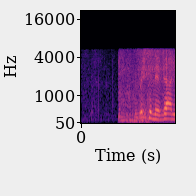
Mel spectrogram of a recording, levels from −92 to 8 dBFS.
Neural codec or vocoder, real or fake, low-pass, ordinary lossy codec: codec, 24 kHz, 0.9 kbps, WavTokenizer, medium speech release version 2; fake; 5.4 kHz; none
